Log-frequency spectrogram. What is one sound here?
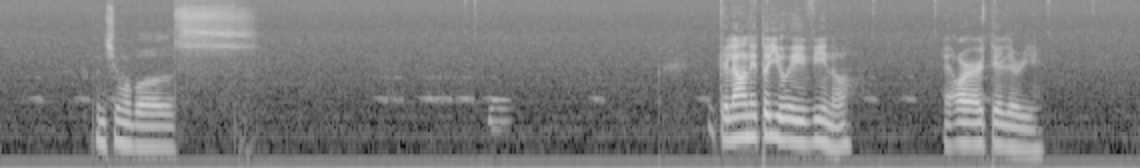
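A man speaks into a microphone in short bursts.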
